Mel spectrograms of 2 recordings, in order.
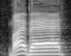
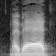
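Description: First: Louder and higher. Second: Said in the usual way. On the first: Real, not acted. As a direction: exclaim it loudly. Repeats apology, second louder.

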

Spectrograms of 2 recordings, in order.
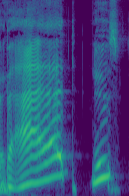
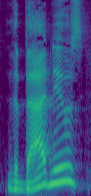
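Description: First: The bad news? slow, news lifted into a question; slow high question. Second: Bad news asked with a rising lift on news; rising question tune. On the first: Host demonstrating the inflection slowly. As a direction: stretch it and rise on news. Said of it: "inflection in my voice". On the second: Cohost reading the question, rising on news. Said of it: "You didn't hear the inflection in my voice?". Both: Shown as a demonstration.

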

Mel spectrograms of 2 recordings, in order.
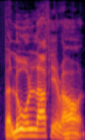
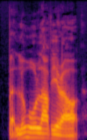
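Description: First: Higher and louder Lord love your heart; louder retake. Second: Said in the usual way. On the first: Shown as a demonstration. Reader tries the keeper's exclamation with more force. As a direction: punch "Lord" hard and high. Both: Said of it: "repeated takes".

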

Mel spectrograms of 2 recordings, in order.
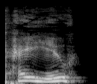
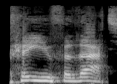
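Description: First: A thin, hollow, hoarse question, pitched higher; barely find your voice, stunned; hollow ghost of his own voice; ghostly hoarse voice. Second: Hollow, higher and strained, "Pay you for that?" pushed out in disbelief; a strange, unfamiliar voice; ghostly hoarse voice. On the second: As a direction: croak it out, appalled at the idea. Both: A narrator's reading. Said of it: "Fettes found a voice, the ghost of his own".

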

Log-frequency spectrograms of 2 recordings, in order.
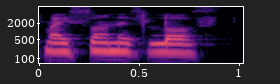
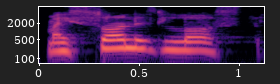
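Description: First: Softer, broken repeat of the cry; grieving echo. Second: Slow, higher, louder cry of a grieving father; first cry of loss, slow and raised; anguished cry. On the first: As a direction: let the words sink into despair. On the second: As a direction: wail it out as he realises his son is gone. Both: A narrator's reading. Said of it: "Then he cried".

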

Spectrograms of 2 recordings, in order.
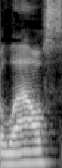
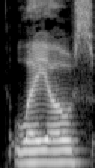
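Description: First: Laos said as LOWSS; one-syllable pronunciation. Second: Laos said as LAY-ohss; two-syllable pronunciation. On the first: Host offering listeners the other option, Laos as LOWSS. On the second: Host offering listeners one option, Laos in two syllables, LAY-ohss. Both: Shown as a demonstration. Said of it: "depending on how you want to pronounce it".

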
